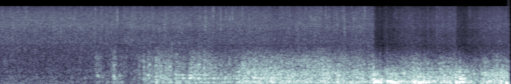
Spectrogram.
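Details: Heavy rain and rolling thunder fill the recording, with no animal voice heard.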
